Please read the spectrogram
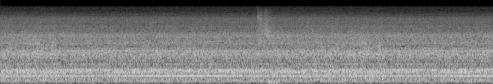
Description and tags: Created using spectral freezing max patch. Some may have pops and clicks or audible looping but shouldn't be hard to fix.
Atmospheric, Background, Freeze, Perpetual, Sound-Effect, Soundscape, Still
